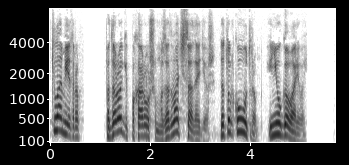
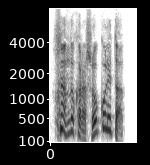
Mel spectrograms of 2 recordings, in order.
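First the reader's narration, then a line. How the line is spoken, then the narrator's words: Laughing. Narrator (Russian): рассмеялся Иваныч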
